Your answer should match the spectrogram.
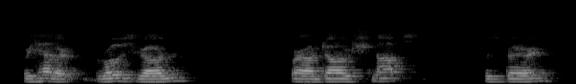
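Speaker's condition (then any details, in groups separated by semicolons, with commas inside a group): Tongue cancer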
